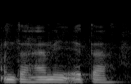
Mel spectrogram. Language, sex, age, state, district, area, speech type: Nepali, male, 30-45, West Bengal, Kalimpong, rural, spontaneous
